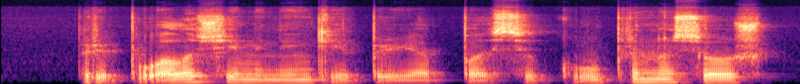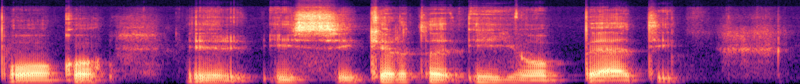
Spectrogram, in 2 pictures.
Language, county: Lithuanian, Šiauliai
